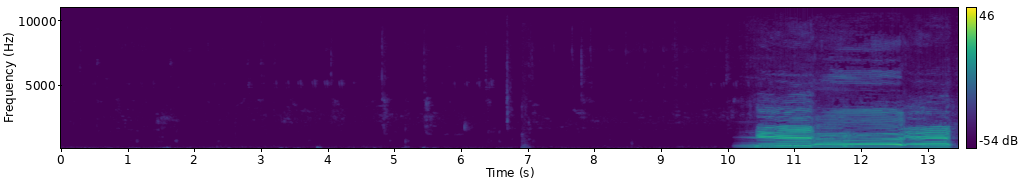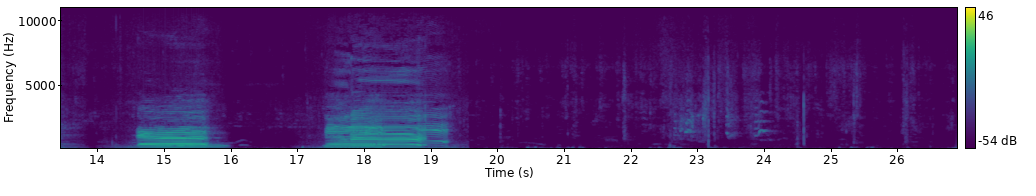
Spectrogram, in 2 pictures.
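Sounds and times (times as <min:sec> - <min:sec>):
cow mooing: 0:10.1 - 0:13.6, 0:14.6 - 0:16.0, 0:17.4 - 0:19.4.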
